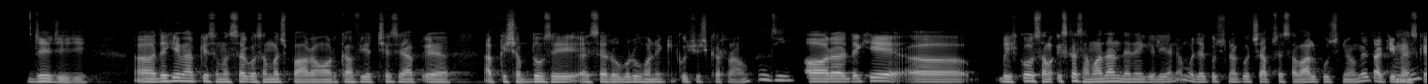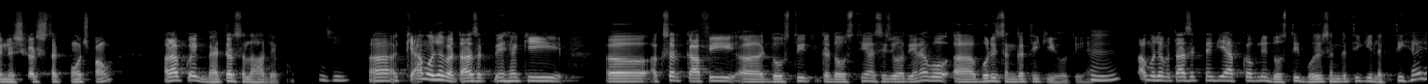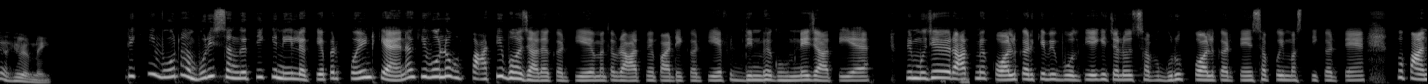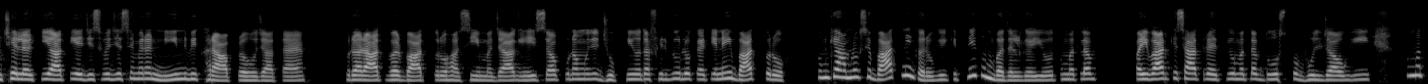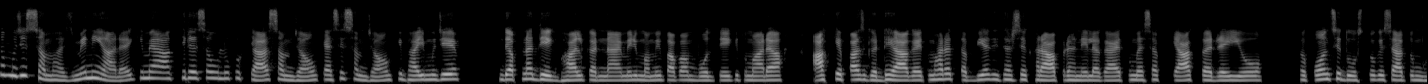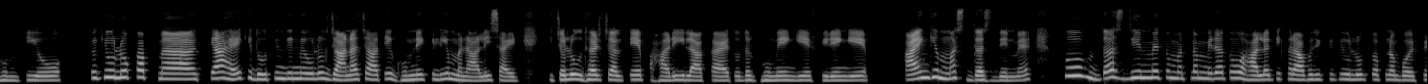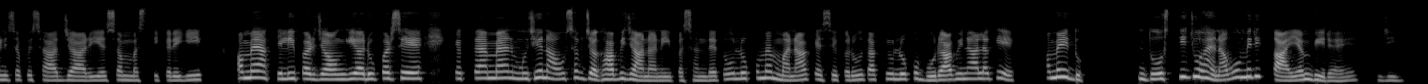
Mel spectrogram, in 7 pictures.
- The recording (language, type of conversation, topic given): Hindi, advice, दोस्ती में बिना बुरा लगे सीमाएँ कैसे तय करूँ और अपनी आत्म-देखभाल कैसे करूँ?
- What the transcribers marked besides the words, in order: in English: "पॉइंट"; in English: "पार्टी"; in English: "पार्टी"; in English: "ग्रुप"; in English: "साइड"; in English: "बॉयफ्रेंड"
